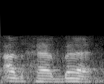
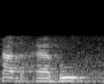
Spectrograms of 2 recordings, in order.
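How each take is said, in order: First: The word ends with an a vowel. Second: The word ends with a u vowel. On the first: The verb follows the particle an. "karena didahului oleh an, maka ... tandanya berubah menjadi fathah pada huruf akhir" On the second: No particle precedes the verb. "Asalnya sebelum ada an dengan dhammah"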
